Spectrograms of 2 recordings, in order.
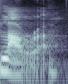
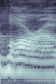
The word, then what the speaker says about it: Laura: It's pronounced Laura. Laura. In the film. Not Laura, which is a very anglicized version of it.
